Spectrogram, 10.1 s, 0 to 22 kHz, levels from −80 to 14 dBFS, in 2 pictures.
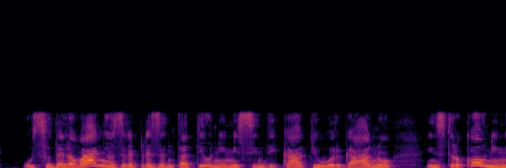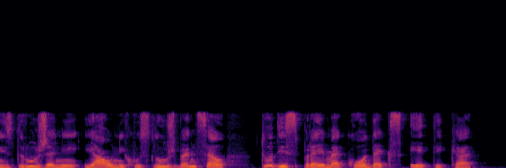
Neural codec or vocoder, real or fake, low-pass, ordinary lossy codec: none; real; 7.2 kHz; none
